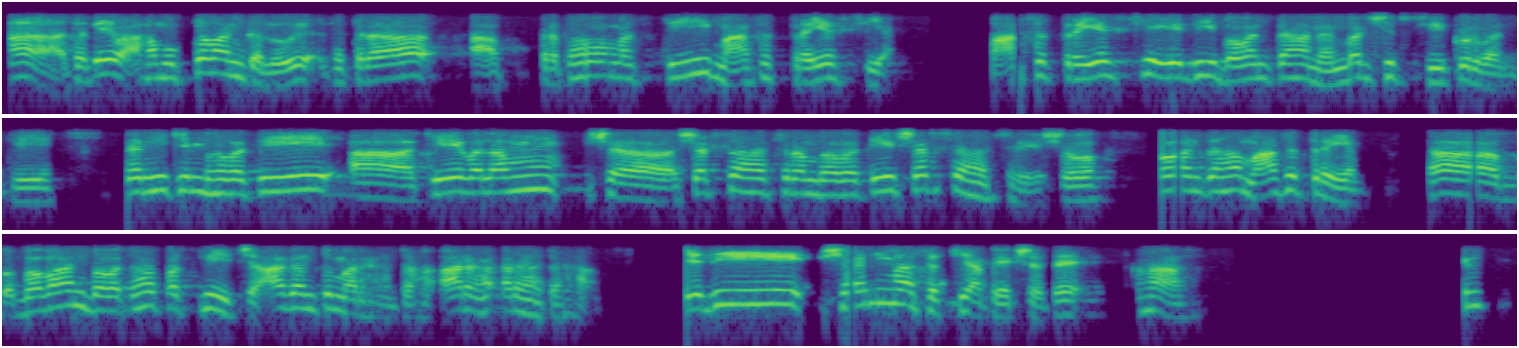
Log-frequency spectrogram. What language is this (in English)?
Sanskrit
